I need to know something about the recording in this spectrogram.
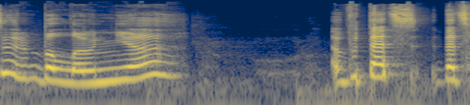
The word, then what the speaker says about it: Bologna: The G is silent in Italian.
